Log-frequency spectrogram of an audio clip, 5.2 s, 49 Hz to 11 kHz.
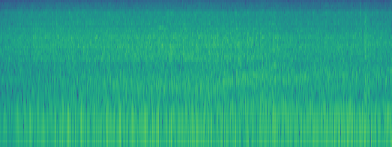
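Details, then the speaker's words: Peterbilt 379 with ISX Cummins after retiming cam gears to 6 and 6 and resetting idler backlash: steady, even low diesel rumble at idle, no knocks, misses or hunting; runs smoother, burning clean, no longer stumbling as before. "I think we've gained a lot. It sounds smoother too. Just let it idle."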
